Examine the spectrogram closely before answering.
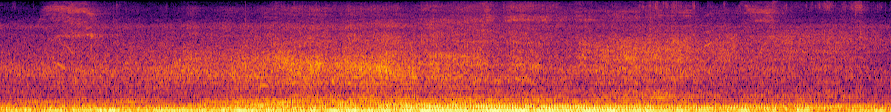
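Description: Steady low engine hum of a motor vehicle, building slowly towards the middle and easing off near the end.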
